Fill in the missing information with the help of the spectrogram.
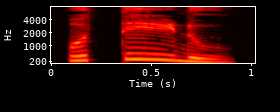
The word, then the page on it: ಒತ್ತೆಯಿಡು: Kannada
